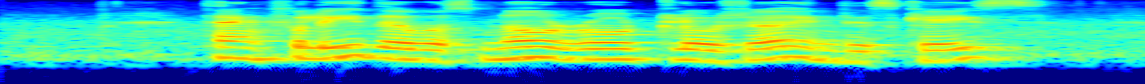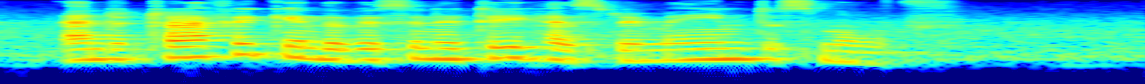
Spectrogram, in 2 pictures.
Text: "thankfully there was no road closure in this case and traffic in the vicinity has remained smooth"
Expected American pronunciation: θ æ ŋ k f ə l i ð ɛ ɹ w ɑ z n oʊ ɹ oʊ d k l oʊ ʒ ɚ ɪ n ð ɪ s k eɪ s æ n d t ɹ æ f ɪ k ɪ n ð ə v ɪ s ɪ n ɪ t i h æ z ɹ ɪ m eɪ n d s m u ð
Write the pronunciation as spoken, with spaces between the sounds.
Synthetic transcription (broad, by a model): t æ ŋ k f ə l i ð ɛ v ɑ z n oʊ ɹ oʊ d k l oʊ ʒ ɚ ɪ n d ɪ s k eɪ s æ n d t ɹ æ f ɪ k ɪ n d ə v ɪ s ɪ n ɪ t i h æ z ɹ ɪ m eɪ n d s m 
